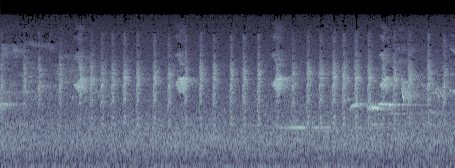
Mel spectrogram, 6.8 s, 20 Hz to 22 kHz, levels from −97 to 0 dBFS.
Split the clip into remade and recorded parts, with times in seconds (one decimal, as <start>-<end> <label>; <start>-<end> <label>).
0.0-2.2 recorded; 2.2-2.8 remade; 2.8-6.8 recorded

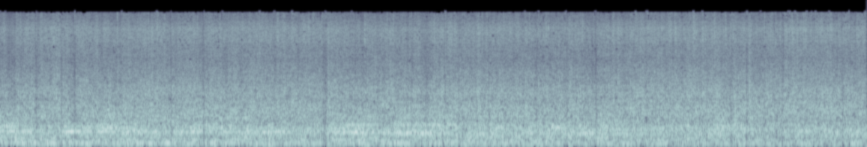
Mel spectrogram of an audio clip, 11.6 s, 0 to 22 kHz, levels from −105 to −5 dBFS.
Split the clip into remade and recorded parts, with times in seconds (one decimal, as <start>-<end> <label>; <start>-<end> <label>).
0.0-7.1 remade; 7.1-8.0 recorded; 8.0-11.6 remade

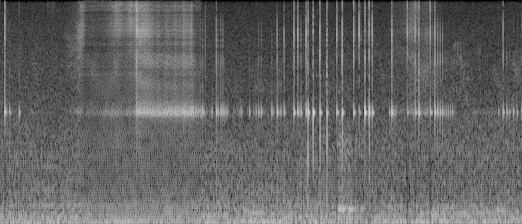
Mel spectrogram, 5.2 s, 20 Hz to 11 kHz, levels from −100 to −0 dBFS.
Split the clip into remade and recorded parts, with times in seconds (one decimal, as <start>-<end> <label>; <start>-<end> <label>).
0.0-0.8 recorded; 0.8-2.0 remade; 2.0-5.2 recorded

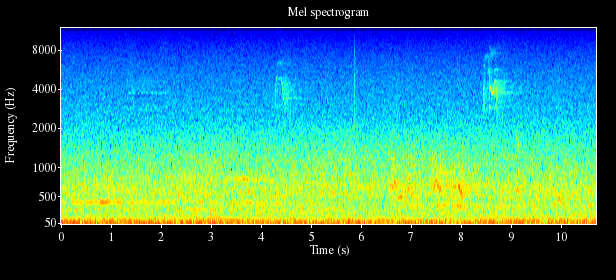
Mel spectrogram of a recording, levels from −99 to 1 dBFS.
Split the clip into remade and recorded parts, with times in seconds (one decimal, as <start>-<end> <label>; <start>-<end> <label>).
0.0-1.3 recorded; 1.3-2.1 remade; 2.1-10.7 recorded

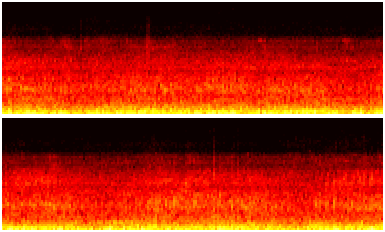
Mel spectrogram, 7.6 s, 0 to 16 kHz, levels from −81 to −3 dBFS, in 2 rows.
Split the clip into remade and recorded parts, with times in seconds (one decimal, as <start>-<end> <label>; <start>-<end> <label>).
0.0-6.8 remade; 6.8-7.6 recorded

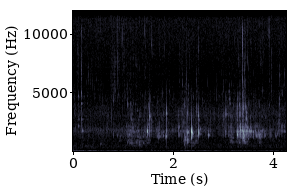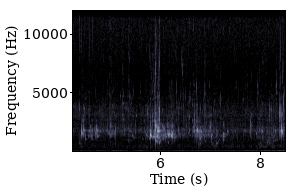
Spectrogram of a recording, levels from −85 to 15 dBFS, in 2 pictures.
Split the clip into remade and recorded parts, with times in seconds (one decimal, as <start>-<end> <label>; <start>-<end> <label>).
0.0-8.5 recorded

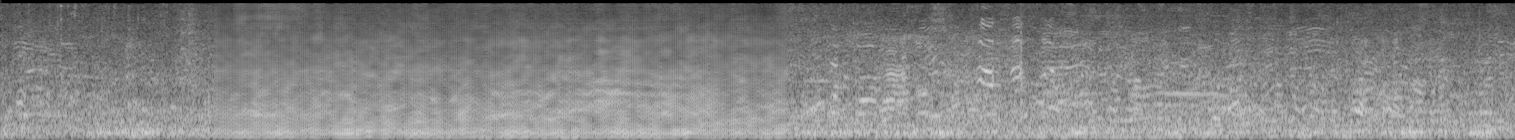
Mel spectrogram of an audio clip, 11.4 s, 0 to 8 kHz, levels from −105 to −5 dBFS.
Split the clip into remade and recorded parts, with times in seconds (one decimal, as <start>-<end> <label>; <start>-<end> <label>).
0.0-1.6 recorded; 1.6-5.9 remade; 5.9-11.4 recorded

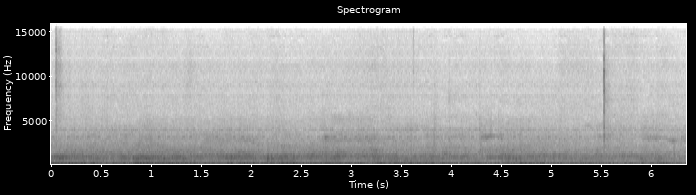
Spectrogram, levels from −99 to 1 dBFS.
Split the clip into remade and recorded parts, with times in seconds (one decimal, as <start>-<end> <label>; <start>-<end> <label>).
0.0-6.4 remade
